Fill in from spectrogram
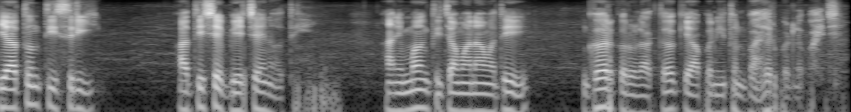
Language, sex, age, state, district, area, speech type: Marathi, male, 45-60, Maharashtra, Nashik, urban, spontaneous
